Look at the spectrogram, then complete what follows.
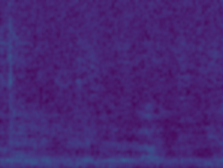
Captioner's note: none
